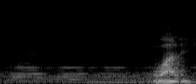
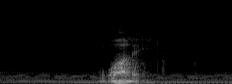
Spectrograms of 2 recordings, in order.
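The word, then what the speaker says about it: Wali: saints names anyone know a muslim saint name wally oh that's nice we're gonna call him wally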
